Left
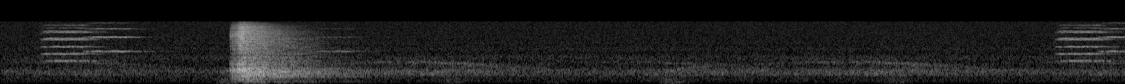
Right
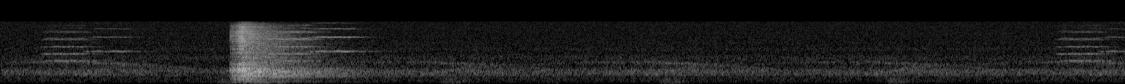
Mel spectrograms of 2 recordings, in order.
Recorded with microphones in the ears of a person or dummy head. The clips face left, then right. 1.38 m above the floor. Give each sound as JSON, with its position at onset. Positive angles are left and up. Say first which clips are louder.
{"t": 2.3, "sound": "chopping", "louder": "even", "side_deg": -5, "distance_m": 1.5}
